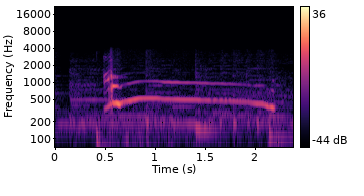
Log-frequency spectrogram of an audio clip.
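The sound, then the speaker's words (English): A single dog howl outdoors rises sharply and then holds a long, steady, slightly wavering note for nearly two seconds before trailing off, clear with faint background noise. “I got the dogs outside now, so he's holding the show hostage here.”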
